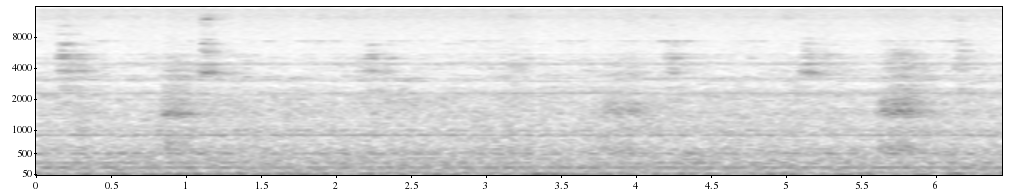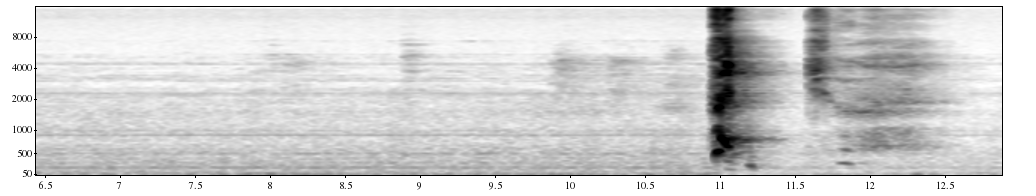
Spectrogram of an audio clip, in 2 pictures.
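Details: Long near-silence, then one short muffled burst with a faint follow-up; a stifled sneeze, among a couple of stifled sneezes that turned into a sneezing fit.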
